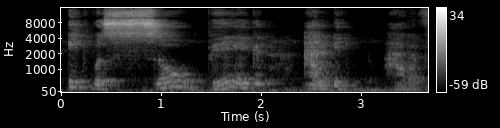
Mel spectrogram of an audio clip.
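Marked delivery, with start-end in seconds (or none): 0.1-2.1 hushed, slow awe; awed gasp. A narrator's reading. Narrator describing the huge light, slow hushed awe. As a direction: breathe it out in wonder.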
